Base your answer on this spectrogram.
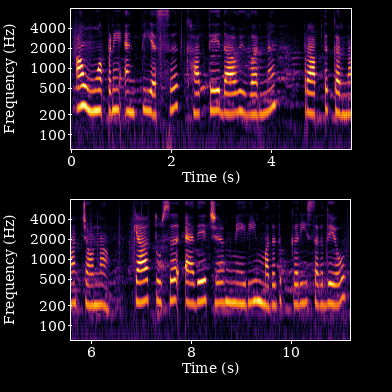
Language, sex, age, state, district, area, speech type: Dogri, female, 18-30, Jammu and Kashmir, Kathua, rural, read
